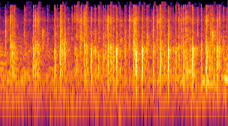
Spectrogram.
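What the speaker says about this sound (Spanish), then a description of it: "Fortísimo aplauso" A crowd at a Galician masters cycling championship podium ceremony applauds, a dense, lively burst of clapping with uneven peaks and some crowd voices mixed in.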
